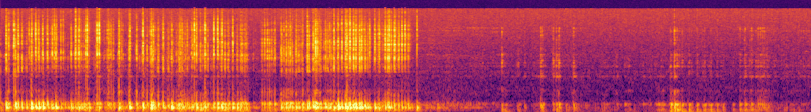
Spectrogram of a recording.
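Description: Fingertips scratch the mesh grille of a black metal USB condenser microphone on a stand, making a dense, continuous scraping rustle with a strong low-mid body and a bright hiss for about four seconds. The scratching then stops and the fingertips tap the metal body, giving quieter, scattered dull knocks with short decay.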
